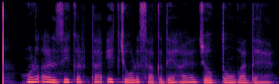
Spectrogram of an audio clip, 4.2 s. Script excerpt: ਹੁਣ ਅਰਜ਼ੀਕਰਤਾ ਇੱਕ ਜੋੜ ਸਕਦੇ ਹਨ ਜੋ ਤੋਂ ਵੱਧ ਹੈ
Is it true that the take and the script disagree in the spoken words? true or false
false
